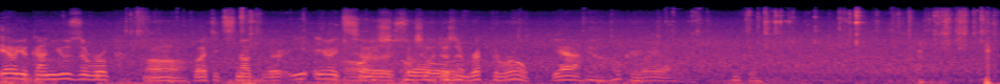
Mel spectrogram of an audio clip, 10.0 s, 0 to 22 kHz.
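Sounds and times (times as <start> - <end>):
low outdoor hiss: 0.0 - 10.0
climbing gear clinking: 1.1 - 2.7, 6.4 - 10.0.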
